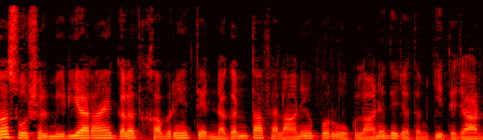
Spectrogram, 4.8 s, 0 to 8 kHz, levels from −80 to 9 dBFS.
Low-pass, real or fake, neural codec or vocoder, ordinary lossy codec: none; real; none; none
